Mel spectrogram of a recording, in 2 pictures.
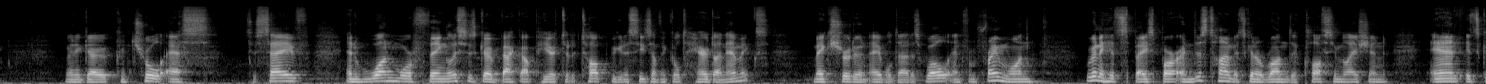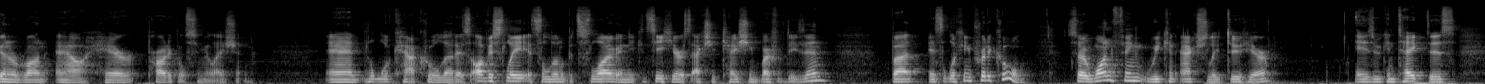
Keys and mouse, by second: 1.8 ctrl+s, 2.5 ctrl+s, 7.0-21.0 right drag, 10.2 space, 19.4 space, 21.0-22.0 middle drag, 22.2 space, 23.0-23.9 middle drag, 24.5 space, 26.4-27.5 middle drag, 27.5 KP_0, 28.4-29.7 middle drag.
